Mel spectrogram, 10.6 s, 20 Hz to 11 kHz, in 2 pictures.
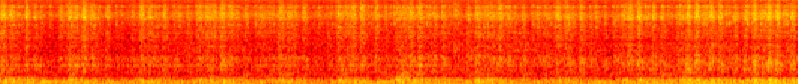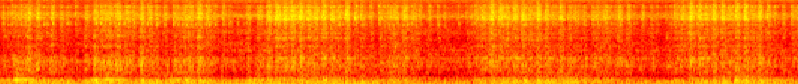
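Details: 3-year-old gas-fired Burnham Alpine ALP150W boiler running, frequently making a low uneven rumble like a distant engine, swelling and fading with no steady beat; abnormal rumbling, cause unknown.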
